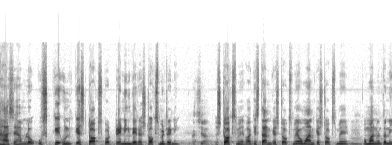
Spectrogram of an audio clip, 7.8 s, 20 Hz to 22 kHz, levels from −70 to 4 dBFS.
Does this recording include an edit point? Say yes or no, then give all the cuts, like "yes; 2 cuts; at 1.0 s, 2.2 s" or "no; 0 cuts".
no; 0 cuts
